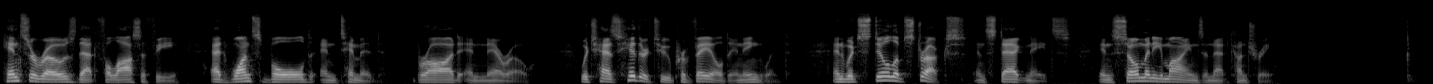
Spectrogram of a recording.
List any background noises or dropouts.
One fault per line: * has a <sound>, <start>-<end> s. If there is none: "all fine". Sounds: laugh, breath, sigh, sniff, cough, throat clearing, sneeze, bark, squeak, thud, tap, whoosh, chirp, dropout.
* has a thud, 14.1-14.2 s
